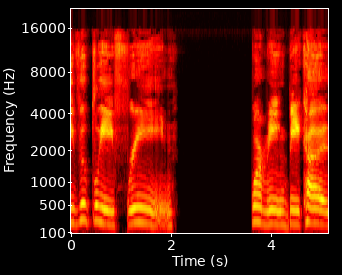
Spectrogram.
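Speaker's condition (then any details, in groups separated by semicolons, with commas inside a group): Friedreich's ataxia, mild; mild speech issues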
